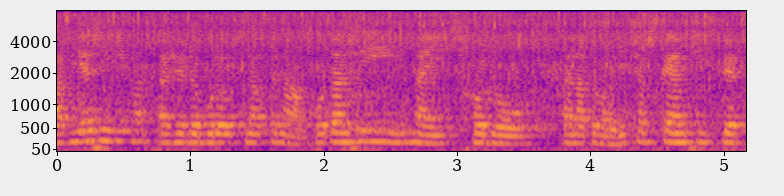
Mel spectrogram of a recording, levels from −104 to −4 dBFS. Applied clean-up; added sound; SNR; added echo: none; Stream; 8 dB; reverberation time 0.3 s.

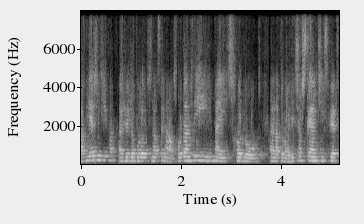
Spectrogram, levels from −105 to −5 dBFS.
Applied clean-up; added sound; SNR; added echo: neural separator model SepFormer DNS4.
